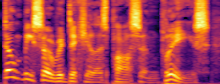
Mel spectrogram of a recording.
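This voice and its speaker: Guy doing a blunt impatient country haggler for a storybook, really animated, dry sound. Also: medium pitch, unhurried, dry recording. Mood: indignant. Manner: blunt, insistent. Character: gruff, impatient, hard-bargaining countryman. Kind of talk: storybook character dialogue.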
